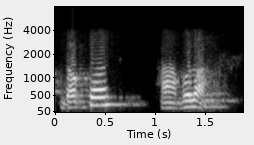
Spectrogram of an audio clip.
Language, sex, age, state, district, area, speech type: Marathi, male, 60+, Maharashtra, Pune, urban, conversation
